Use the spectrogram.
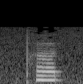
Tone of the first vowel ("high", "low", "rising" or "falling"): high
